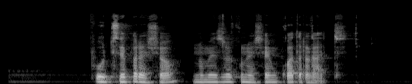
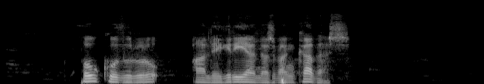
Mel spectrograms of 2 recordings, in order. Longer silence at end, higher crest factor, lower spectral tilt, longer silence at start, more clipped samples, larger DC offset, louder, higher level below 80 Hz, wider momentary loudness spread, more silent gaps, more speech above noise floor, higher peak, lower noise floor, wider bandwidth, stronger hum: second, 0.65 s vs 1.35 s; about the same, 20 dB vs 22 dB; about the same, -5 dB/octave vs -5.5 dB/octave; about the same, 0.9 s vs 0.8 s; neither; neither; about the same, -25 LUFS vs -27 LUFS; about the same, -50 dBFS vs -50 dBFS; about the same, 10 LU vs 10 LU; neither; second, 45 dB vs 49 dB; about the same, -8 dBFS vs -8 dBFS; second, -70 dBFS vs -76 dBFS; about the same, 11.5 kHz vs 11.5 kHz; neither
